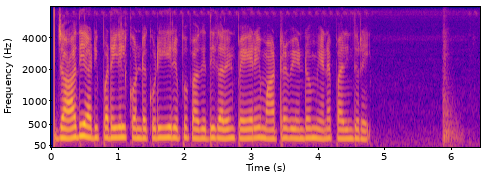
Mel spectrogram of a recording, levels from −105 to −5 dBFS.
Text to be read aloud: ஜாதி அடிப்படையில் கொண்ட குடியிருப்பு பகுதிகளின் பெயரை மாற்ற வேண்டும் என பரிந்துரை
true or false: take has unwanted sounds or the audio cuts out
true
